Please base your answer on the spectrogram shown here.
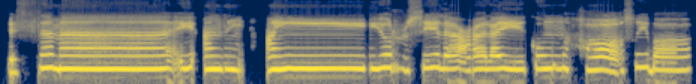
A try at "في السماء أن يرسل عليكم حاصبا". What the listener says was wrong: ठीक है, यहाँ पे देखें, आई नहीं है ये. ठीक है, युरसिला अलैकुम हासिबा. हासिबा मोटा नहीं पढ़ेंगे हम, यहाँ पे हैवी नहीं करेंगे बा और हा को.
